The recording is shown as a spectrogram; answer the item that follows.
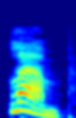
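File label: "lamp", American English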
